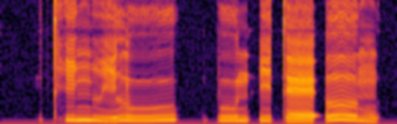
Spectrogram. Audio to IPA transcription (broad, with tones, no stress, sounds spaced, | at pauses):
t̪ʰ i˧ ŋ ʋ i˩˧ l uː˧˥ | p uː˧ n ʔ i˧ t̪ ɛː˩ ʔ ɤː˥˨ ŋ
